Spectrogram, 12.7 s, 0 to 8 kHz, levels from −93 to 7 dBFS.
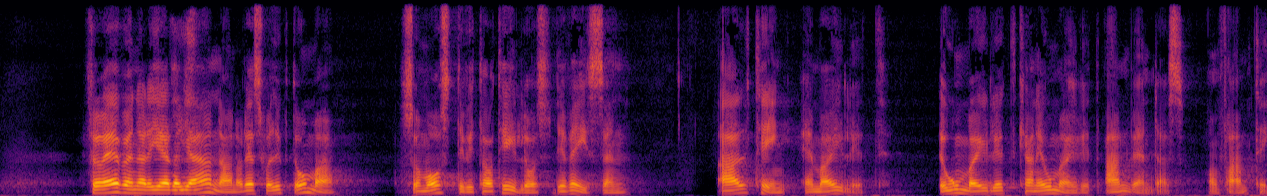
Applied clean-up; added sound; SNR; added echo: neural mask model Resemble Enhance denoiser.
